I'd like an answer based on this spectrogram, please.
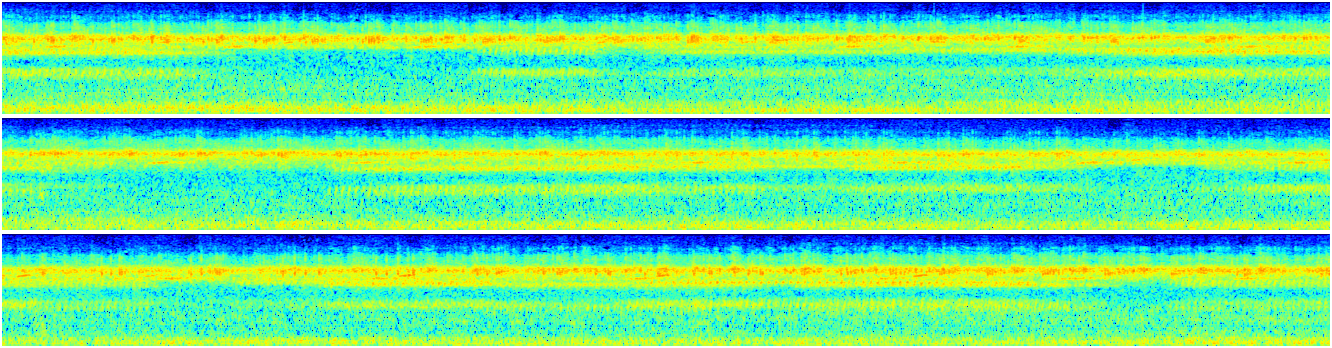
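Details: Tree frogs calling at night in a swamp in the backwoods of North Carolina: a dense, steady high chorus with overlapping nasal call bouts about a second long, repeating every one to two seconds throughout.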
